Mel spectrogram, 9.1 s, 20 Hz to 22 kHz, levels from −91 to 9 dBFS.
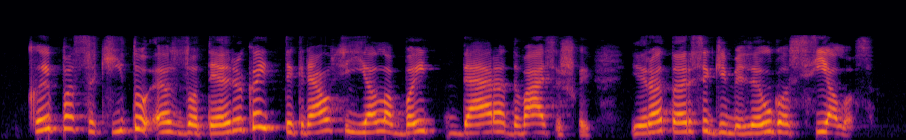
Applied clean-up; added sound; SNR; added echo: none; none; none; none.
